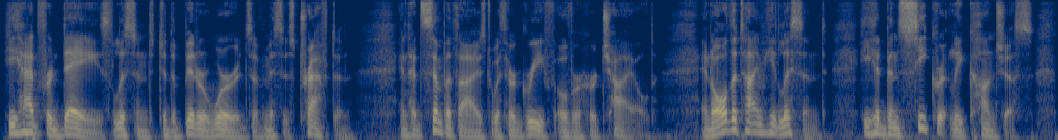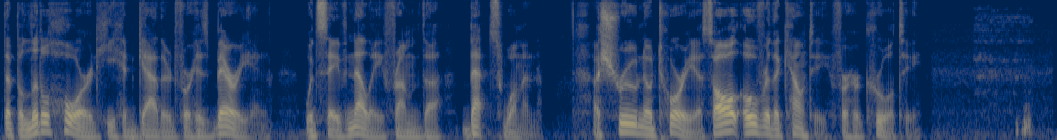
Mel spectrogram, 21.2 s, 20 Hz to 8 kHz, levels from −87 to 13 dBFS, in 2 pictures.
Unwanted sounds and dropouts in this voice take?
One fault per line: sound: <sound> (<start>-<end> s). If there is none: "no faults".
sound: sigh (20.3-20.9 s)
